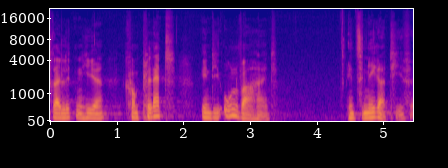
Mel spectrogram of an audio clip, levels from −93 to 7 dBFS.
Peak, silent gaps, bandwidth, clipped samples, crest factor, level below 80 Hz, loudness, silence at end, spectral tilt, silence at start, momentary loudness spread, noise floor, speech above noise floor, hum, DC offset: -10 dBFS; none; over 20 kHz; under 0.1%; 20 dB; -68 dBFS; -29 LUFS; 0 s; -6.5 dB/octave; 0 s; 17 LU; -64 dBFS; 36 dB; none; under 0.1%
